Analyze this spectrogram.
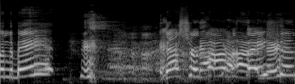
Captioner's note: laughing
